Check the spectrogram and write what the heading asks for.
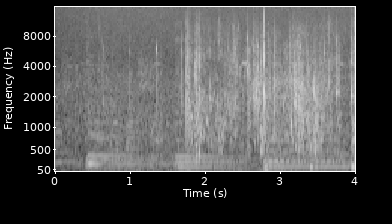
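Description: Background acoustic guitar music, held notes changing about once a second. From a little under halfway in, splashing water joins it.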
